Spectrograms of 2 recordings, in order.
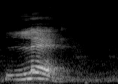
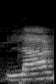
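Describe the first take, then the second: First: The vowel is a short front 'eh' sound. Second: The vowel is a long open 'ah' sound. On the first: The speaker calls it right. "ला के साथ में क्या बोलेंगे, ए करके" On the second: The speaker calls it wrong. "लाड नहीं पढ़ोगे"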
